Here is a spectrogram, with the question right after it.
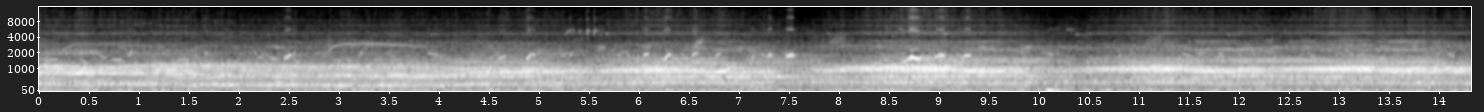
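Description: Howler monkeys roar together in a deep, droning chorus that swells and fades like wind.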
